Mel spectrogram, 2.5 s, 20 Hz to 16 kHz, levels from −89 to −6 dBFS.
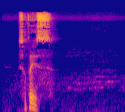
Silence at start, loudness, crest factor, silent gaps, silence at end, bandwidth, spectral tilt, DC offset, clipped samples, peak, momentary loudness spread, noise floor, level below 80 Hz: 0.35 s; -15 LUFS; 22 dB; none; 1.5 s; 12 kHz; 0 dB/octave; under 0.1%; under 0.1%; 0 dBFS; 13 LU; -61 dBFS; -62 dBFS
